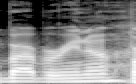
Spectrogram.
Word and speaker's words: Barbarino: Did I pronounce that correctly? Is it Barbarino? – Vinny Barbarino. – Barbarino.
